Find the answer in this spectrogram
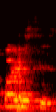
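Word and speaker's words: Verzuz: so who's the house it's v-e-r-z-u-z z-u-z the show versus not very premiums do you see any cruz's in there that's the way they pronounce it i'm telling you not be black it's called verses i'm telling you how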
